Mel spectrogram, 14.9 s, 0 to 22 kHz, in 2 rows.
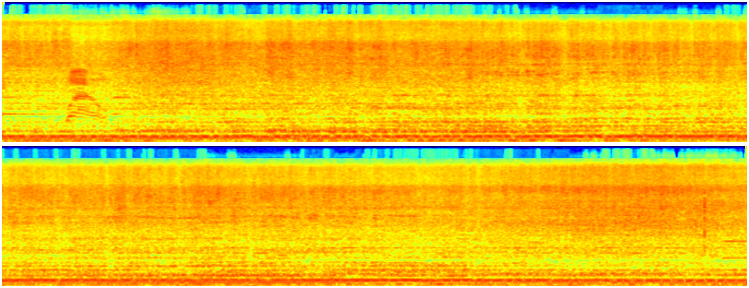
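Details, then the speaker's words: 1987 Saleen Mustang 347 V8 after zero-balancing the engine and flywheel to cure a persistent imbalance, transmission and exhaust attached, deep steady rumble with no wobble or shake; now smooth and balanced. "Look at that. Oh, so much better. like it's supposed to be."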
